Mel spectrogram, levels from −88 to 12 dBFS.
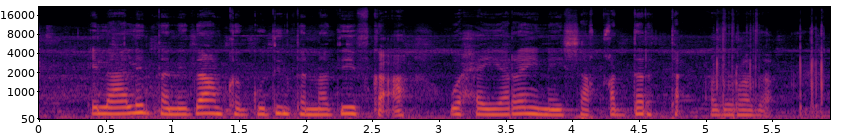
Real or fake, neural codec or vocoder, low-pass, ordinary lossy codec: real; none; none; none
